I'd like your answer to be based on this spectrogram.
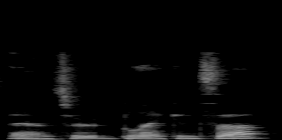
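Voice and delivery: ordinary delivery, nothing marked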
